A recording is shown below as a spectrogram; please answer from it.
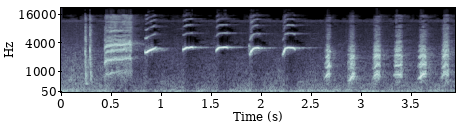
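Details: Javan myna lure song meant to get lazy or young mynas singing again: a rasping burst, five upslurred whistles in steady rhythm, then a regular series of short harsh chack notes.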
